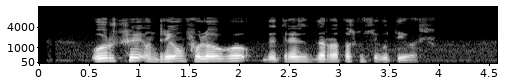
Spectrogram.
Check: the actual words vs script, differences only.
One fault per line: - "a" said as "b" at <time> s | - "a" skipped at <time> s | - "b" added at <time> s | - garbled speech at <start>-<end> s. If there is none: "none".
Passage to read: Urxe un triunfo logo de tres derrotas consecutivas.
none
